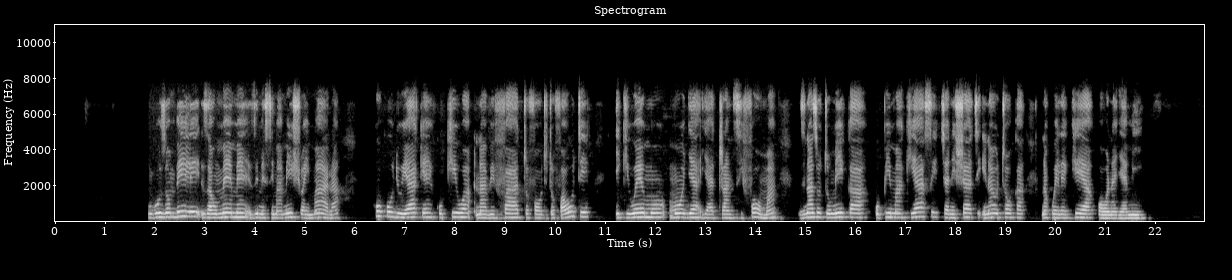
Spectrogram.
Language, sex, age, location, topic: Swahili, female, 36-49, Dar es Salaam, government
